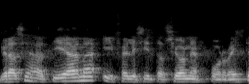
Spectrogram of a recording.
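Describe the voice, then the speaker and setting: A man speaks at a fairly quick pace in a normal speaking voice, medium in pitch with ordinary pitch variation. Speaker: sociologist. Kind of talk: interview.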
